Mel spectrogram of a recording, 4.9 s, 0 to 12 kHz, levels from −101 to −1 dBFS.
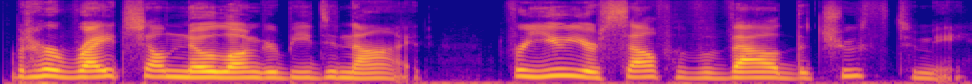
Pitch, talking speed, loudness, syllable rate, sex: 195 Hz, 210 wpm, -18 LUFS, 5.0 syllables/s, female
